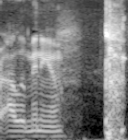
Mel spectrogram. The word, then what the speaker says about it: aluminium: Well, the pronunciation is slightly different. Like much like aluminum or aluminium.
